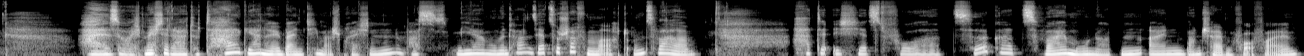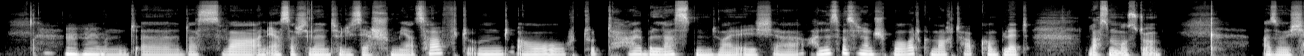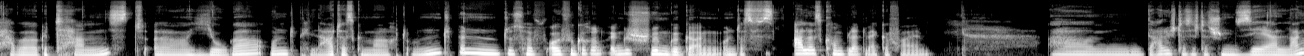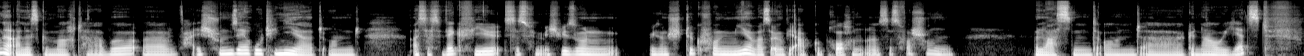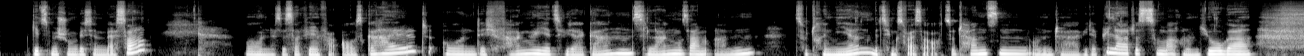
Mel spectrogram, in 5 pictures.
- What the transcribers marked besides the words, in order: put-on voice: "höf häufigeren eigentlich schwimmen gegangen"
- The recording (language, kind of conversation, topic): German, advice, Wie gelingt dir der Neustart ins Training nach einer Pause wegen Krankheit oder Stress?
